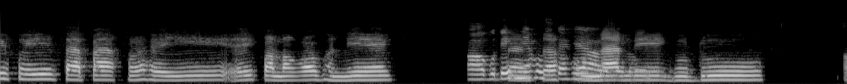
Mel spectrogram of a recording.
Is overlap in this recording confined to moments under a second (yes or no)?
no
